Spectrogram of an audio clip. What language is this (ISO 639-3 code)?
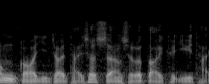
yue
